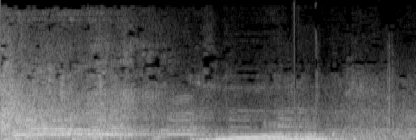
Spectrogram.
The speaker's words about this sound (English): Cole through the chair. That's brutal.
